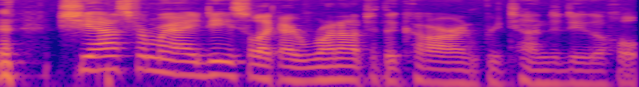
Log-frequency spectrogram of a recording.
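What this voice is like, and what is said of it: Usual voice. Nothing is said of it.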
